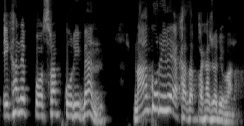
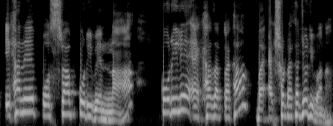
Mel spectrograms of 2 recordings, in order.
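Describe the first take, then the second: First: The pause comes before the word না. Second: The pause comes after the word না.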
